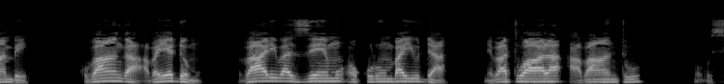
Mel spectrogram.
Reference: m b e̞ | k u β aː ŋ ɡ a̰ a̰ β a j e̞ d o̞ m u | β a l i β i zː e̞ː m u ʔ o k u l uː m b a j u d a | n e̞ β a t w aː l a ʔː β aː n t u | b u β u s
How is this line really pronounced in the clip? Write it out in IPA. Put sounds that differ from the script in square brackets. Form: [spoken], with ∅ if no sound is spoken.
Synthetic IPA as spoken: m b e̞ | k u β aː ŋ ɡ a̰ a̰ β a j e̞ d o̞ m u | β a l i β [a] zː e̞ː m u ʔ o k u l uː m b a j u d a | n e̞ β a t w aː l a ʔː β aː n t u | [m] u β u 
